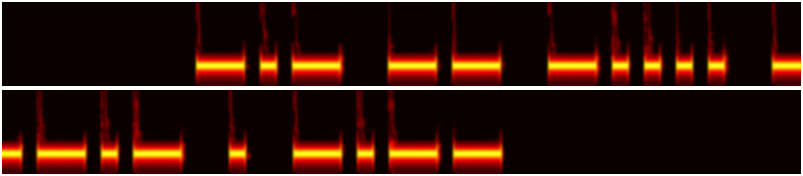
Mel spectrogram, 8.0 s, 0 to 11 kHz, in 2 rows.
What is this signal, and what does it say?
Morse code, heard as a keyed tone, about 15 wpm, 700 Hz. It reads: KM6QEY
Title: USA Call Signs - 6 Characters - Repeated 2x - 15wpm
